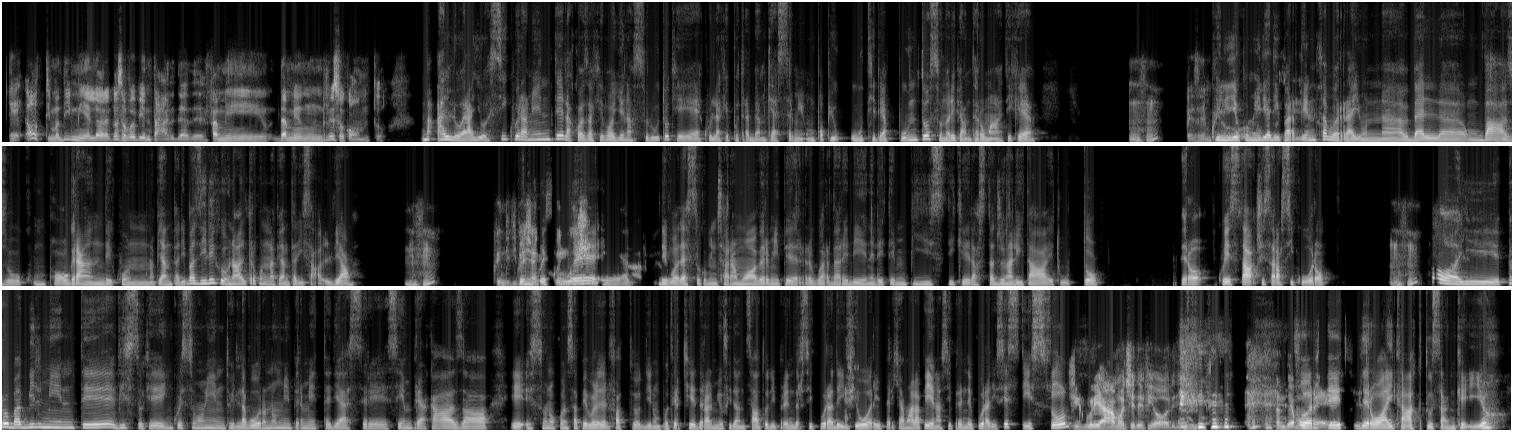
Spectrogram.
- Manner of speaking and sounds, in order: chuckle; other background noise; other noise; chuckle; laughing while speaking: "io"
- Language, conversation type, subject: Italian, podcast, Hai esperienza di giardinaggio urbano o di cura delle piante sul balcone?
